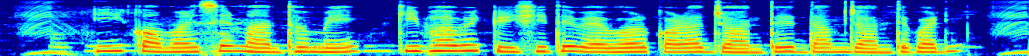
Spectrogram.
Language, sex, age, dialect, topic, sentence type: Bengali, female, 18-24, Northern/Varendri, agriculture, question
